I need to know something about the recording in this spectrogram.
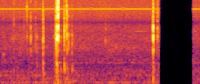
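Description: Low room noise with a few faint clicks about half a second in and again near the end, broken by a moment of dead silence where the video is cut.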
